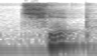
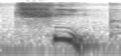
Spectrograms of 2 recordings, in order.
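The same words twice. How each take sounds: First: "Chip" with a short, relaxed I. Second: "cheap" with a long, tense ee. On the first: Teacher reading a minimal pair, short I sound. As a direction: keep the vowel in "Chip" short, never ee. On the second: Teacher reading a minimal pair, long E sound. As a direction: stretch the vowel in "cheap" to a full ee. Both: Shown as a demonstration. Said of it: "one with a long E and one with a short".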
